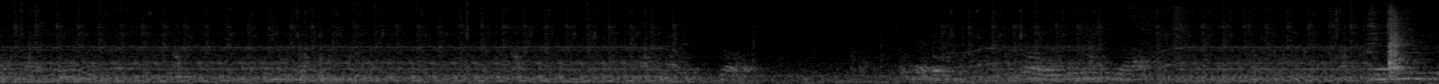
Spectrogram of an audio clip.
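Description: A sewing machine stitches a bear claw quilt block with a continuous fast mechanical whir. It stops briefly, then resumes, heard close and alone.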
